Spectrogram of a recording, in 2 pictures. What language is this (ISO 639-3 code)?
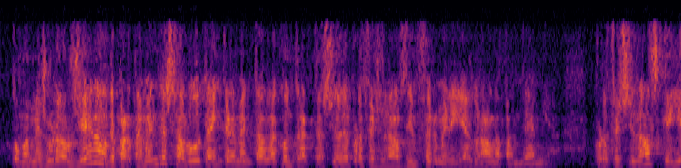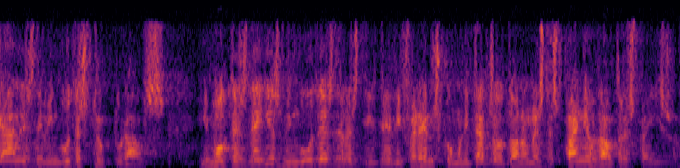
cat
